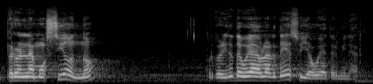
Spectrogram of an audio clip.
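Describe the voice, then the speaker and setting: A man preaching a sermon, telling personal stories in an animated way, laughing at himself and dropping to a hush in tender moments. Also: sits high, very fast, long reverb tail. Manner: animated storytelling, laughs at himself, swings from loud to hushed. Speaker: pastor.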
